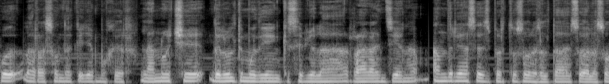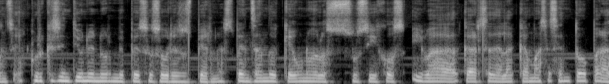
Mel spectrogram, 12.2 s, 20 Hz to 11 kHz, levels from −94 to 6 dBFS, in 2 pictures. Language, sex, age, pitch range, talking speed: Spanish, male, 20-39, 120-135 Hz, 250 wpm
